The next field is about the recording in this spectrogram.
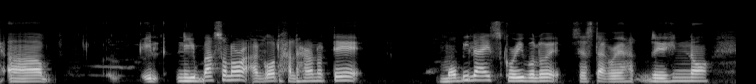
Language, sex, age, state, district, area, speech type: Assamese, male, 18-30, Assam, Tinsukia, rural, spontaneous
